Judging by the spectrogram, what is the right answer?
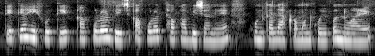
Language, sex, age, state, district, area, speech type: Assamese, female, 18-30, Assam, Morigaon, rural, spontaneous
